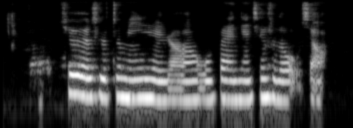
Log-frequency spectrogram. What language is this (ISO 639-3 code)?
zho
